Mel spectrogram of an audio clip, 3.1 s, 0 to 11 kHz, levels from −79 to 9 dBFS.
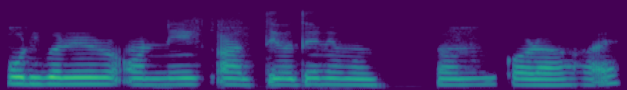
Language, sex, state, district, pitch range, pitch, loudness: Bengali, female, West Bengal, Kolkata, 215-235 Hz, 225 Hz, -31 LUFS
